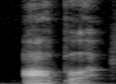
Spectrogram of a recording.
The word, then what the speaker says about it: Opa: was pronouncing it wrong it's not a as an apple it's a Opa so we live and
